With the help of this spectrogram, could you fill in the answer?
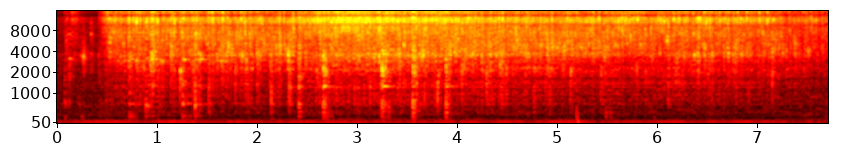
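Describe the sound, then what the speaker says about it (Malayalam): Ginger and garlic sizzle steadily in hot oil with fenugreek seeds, with a continuous frying hiss and occasional sharp crackles and stirring taps up close. "നമുക്കിനി ഇഞ്ചി വെളുത്തുള്ളി ഇട്ട് കൊടുക്കാം."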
